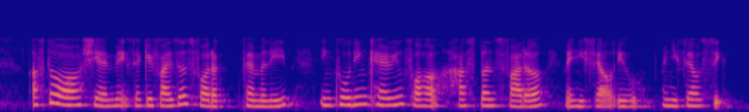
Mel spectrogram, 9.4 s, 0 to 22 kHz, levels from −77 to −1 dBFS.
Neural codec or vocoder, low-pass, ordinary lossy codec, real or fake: codec, 16 kHz, 4.8 kbps, FACodec; 5.4 kHz; none; fake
